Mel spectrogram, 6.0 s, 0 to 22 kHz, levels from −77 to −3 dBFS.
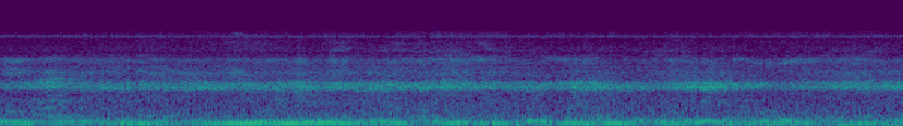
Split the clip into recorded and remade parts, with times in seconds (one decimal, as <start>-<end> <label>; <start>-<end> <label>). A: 0.0-0.5 recorded; 0.5-1.1 remade; 1.1-2.0 recorded; 2.0-5.6 remade; 5.6-6.0 recorded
